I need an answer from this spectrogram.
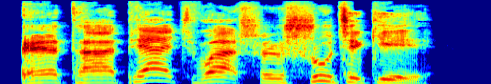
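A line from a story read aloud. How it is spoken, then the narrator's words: Shouting. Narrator (Russian): закричал он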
